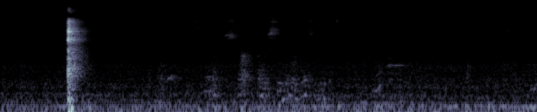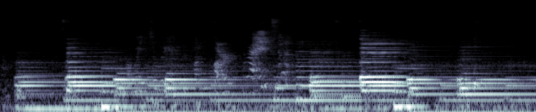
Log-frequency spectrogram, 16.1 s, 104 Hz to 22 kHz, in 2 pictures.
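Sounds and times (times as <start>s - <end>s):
digital piano jazz chords: 8.0s - 16.0s.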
